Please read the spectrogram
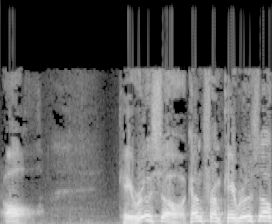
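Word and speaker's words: keruso (κηρύσσω): Three, it comes from the verb keruso.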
